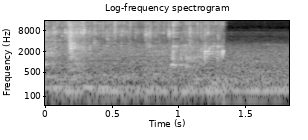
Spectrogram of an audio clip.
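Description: Water runs from a kitchen tap over dishes being rinsed after washing with a homemade natural dish wash liquid, a steady close splashing that cuts off abruptly near the end, with no talking.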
